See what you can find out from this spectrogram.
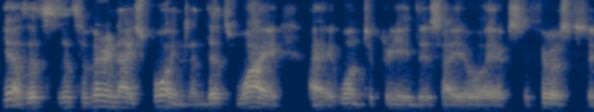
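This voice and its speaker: Low, mellow-voiced man chairing a meeting. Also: fairly even intonation, measured pace, echoey room. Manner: hesitant, many filler sounds. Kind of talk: video meeting discussion.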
